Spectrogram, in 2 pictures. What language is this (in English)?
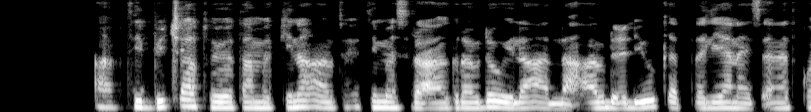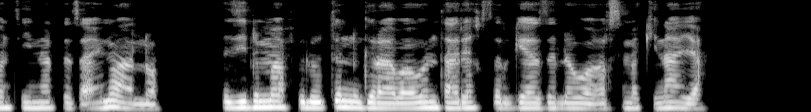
Tigrinya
